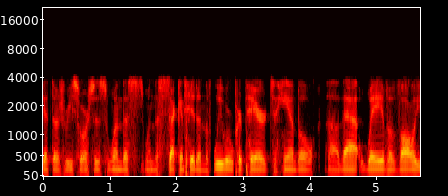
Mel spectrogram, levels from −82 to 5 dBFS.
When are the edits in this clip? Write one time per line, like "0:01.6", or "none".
0:02.1
0:02.5
0:02.8
0:04.1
